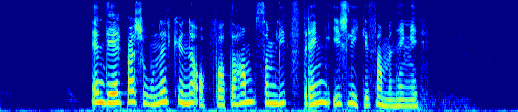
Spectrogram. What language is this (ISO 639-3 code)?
nor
